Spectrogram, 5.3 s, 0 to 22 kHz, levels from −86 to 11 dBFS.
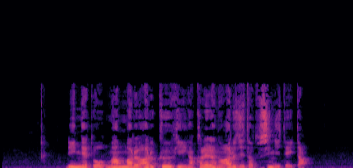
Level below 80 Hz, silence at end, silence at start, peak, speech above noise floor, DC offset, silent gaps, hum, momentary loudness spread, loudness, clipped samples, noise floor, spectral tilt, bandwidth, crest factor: -50 dBFS; 0.7 s; 1 s; -6 dBFS; 38 dB; under 0.1%; none; none; 11 LU; -24 LUFS; under 0.1%; -61 dBFS; -5.5 dB/octave; 11.5 kHz; 18 dB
